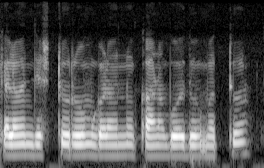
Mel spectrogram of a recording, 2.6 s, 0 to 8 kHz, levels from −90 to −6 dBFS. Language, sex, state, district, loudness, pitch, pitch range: Kannada, male, Karnataka, Koppal, -17 LUFS, 150 Hz, 145-150 Hz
